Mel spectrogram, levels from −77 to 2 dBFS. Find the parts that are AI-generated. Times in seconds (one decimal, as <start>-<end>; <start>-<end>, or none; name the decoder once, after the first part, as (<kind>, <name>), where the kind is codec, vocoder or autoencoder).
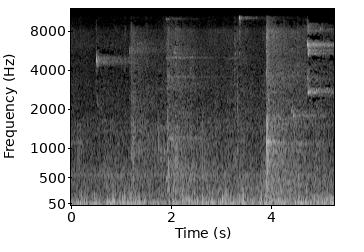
none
